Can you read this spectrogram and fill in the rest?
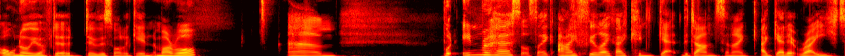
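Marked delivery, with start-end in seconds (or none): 0.0-2.0 put-on sudden dread in a raised inner voice. Retelling sunday when the fear comes back, retelling own past fear. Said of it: "the fear comes back because I'm like".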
